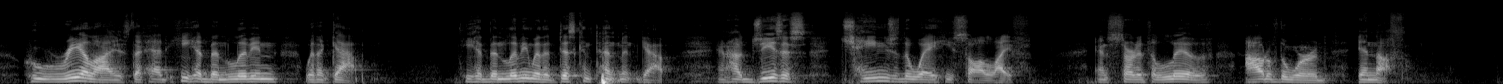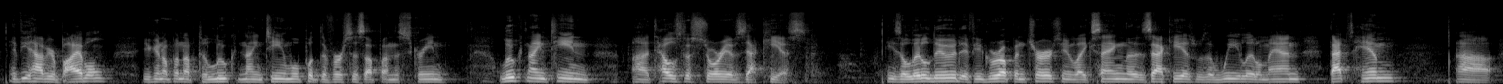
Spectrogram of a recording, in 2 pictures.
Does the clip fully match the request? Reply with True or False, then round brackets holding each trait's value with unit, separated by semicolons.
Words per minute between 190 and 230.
False (180 wpm)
